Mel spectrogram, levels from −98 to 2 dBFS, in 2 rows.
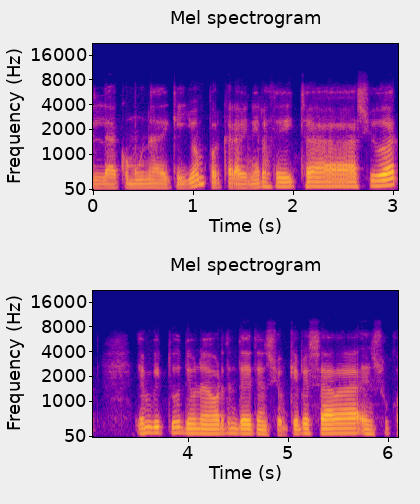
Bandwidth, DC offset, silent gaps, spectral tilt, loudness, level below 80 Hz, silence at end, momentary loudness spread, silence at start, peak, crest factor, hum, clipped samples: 7.4 kHz; under 0.1%; none; -8.5 dB/octave; -19 LUFS; -62 dBFS; 0.1 s; 9 LU; 0 s; -2 dBFS; 18 dB; none; under 0.1%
